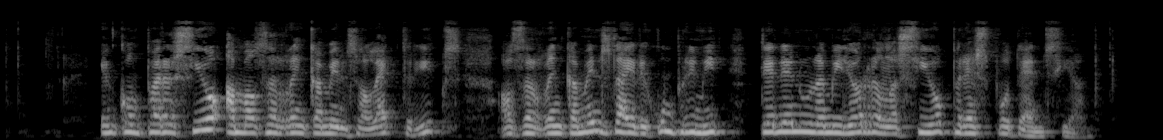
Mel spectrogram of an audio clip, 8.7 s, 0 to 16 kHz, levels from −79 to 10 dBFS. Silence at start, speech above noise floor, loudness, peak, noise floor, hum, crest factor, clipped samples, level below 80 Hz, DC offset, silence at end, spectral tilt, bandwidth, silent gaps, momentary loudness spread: 0.75 s; 36 dB; -25 LUFS; -6 dBFS; -61 dBFS; none; 18 dB; under 0.1%; -68 dBFS; under 0.1%; 0.6 s; -5 dB/octave; 9.4 kHz; none; 11 LU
